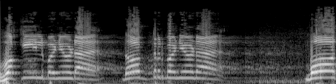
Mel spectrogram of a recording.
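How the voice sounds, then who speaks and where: A man uses a raised, projected voice over noticeable background noise. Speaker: Islamic cleric. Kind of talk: humorous religious sermon.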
